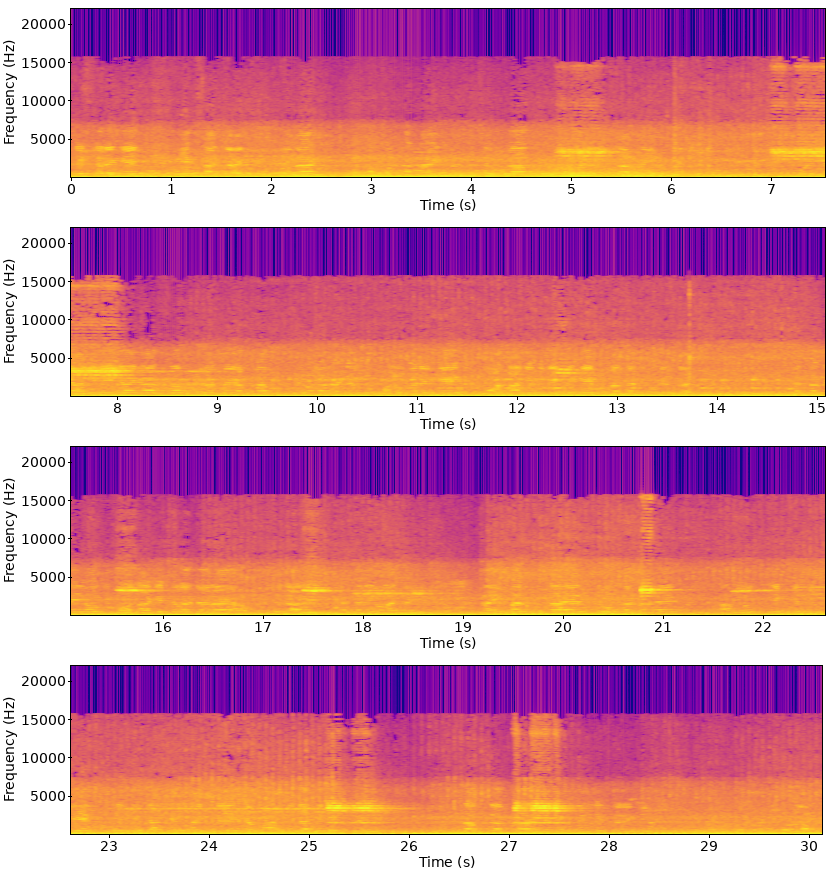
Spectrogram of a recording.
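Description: Royal Enfield motorcycles idling together in a large group, a steady low engine rumble mixed with street traffic.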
